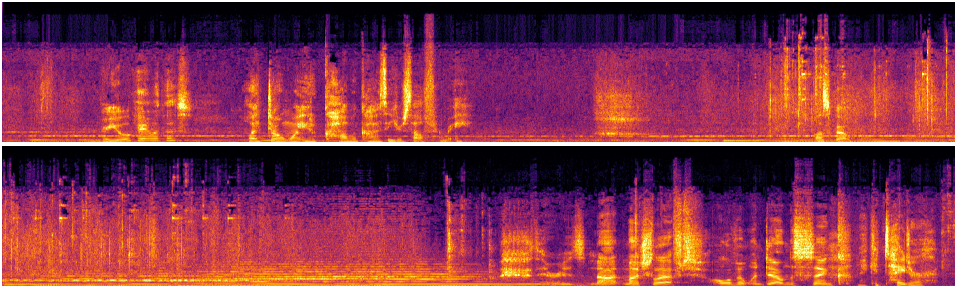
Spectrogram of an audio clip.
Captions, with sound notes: - Are you okay with this? - Well, I don't want you to kamikaze yourself for me. - Let's go. (eerie music) (sighs) - There is not much left. All of it went down the sink. - Make it tighter.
